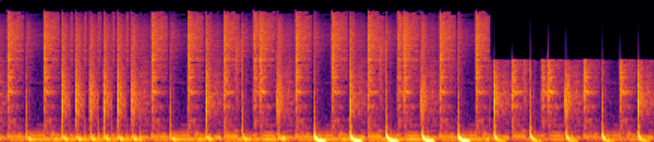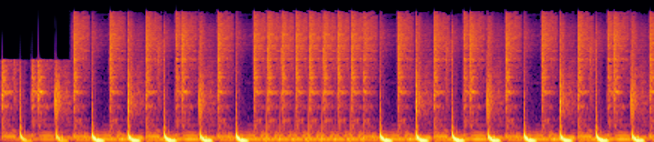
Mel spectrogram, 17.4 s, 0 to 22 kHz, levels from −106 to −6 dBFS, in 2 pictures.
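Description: From 0.93 to 1.86 s a 186 ms fragment repeats five times in a machine-gun stutter at 5.38 Hz. This is a system hang loop: the machine froze while the sound hardware kept replaying one ring buffer, which fits an 8192-sample buffer. About a second of audio is lost.

From 6.52 to 9.65 s the sound abruptly turns dull and boxy, with nothing above 3.8 kHz. It drops about 10 dB in level, and a faint new noise floor appears, with no gap at the change. The likely cause is the input switched to a poorer device.

From 12.26 to 13.56 s another system hang loop brings back the same 5.38 Hz stutter, with the 186 ms piece cycling seven times. Roughly one and a half seconds of audio is lost.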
